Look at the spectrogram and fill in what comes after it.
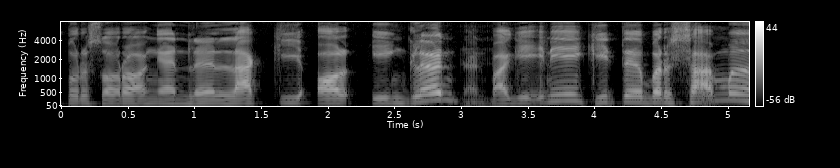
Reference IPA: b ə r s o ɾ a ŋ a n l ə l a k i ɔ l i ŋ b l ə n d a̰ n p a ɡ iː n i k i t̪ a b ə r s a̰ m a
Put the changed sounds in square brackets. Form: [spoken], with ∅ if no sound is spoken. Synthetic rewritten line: [p] ə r s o ɾ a ŋ a n l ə l a k i ɔ l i ŋ [ɡ] l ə n d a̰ n p a ɡ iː n i k i t̪ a b ə r s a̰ m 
